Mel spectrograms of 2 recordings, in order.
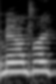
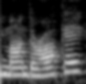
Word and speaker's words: Mandarake: It's spelled the same as Mandrake, so we called it Mandrake, but I think it's supposed to be Mandarake.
